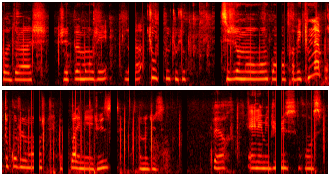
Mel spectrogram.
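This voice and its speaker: A woman giving casual commentary over her own gameplay, excitable, yelling at the game and restarting her sentences often. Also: high-pitched, slow, slight background noise, poor audio. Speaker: gamer narrating her play. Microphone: phone screen recorder mic.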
